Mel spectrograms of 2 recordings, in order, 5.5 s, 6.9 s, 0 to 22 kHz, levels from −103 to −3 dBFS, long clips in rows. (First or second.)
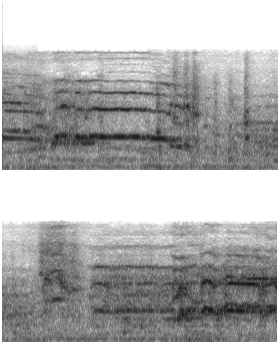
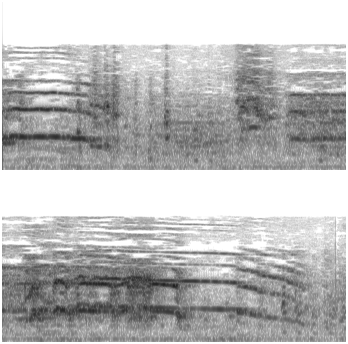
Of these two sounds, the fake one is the first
